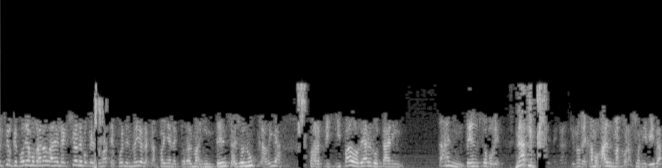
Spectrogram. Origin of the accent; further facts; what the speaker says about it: Córdoba, Argentina; Vengo de Córdoba, que es un lugar medio complicado, ¿viste? Caminar por Córdoba es medio raro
